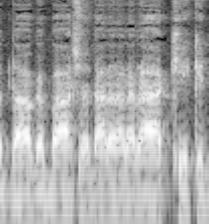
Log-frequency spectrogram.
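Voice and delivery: ordinary talk, nothing marked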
